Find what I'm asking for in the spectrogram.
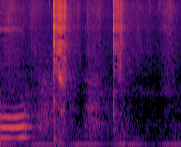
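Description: A spoon stirs a seasoning mixture of oyster sauce and sugar in a bowl, making two sharp clinks against the dish over a quiet background with a steady low hum.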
